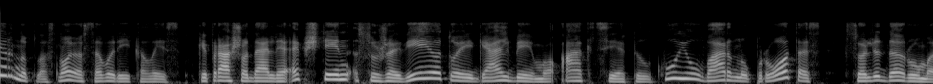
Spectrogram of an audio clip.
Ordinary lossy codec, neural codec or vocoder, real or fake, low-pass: MP3, 96 kbps; codec, 16 kHz, 2 kbps, FunCodec, trained on Chinese and English, 25 frames a second; fake; 7.2 kHz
